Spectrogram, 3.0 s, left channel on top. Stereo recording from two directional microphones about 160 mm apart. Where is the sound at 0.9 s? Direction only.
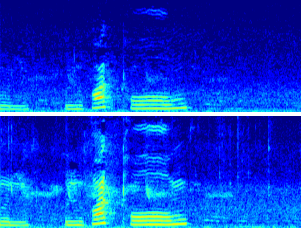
25° right (ahead or behind).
